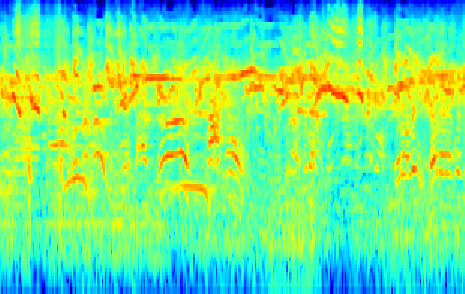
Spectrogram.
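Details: Oriental magpie-robin holding steady at a champion's rank despite strong wind, Indonesia; varied arching whistled notes and quick chirps repeated in bursts, set against a dense backdrop of other bird calls and crowd babble.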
